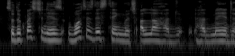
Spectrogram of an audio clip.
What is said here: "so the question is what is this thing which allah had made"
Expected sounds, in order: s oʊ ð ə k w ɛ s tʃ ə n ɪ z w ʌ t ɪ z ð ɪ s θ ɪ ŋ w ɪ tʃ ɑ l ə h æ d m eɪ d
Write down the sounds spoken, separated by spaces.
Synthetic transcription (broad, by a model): s oʊ ð ə k w ɛ s tʃ ə n ɪ z w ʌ t ɪ z ð ɪ s θ ɪ ŋ w ɪ tʃ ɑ l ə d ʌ d m eɪ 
